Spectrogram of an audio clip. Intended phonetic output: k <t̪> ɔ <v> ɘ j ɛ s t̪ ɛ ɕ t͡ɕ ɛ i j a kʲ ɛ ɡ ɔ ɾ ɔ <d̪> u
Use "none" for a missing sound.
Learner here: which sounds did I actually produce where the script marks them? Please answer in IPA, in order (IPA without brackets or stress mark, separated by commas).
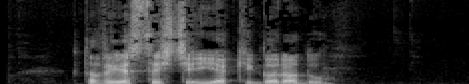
t̪, v, d̪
